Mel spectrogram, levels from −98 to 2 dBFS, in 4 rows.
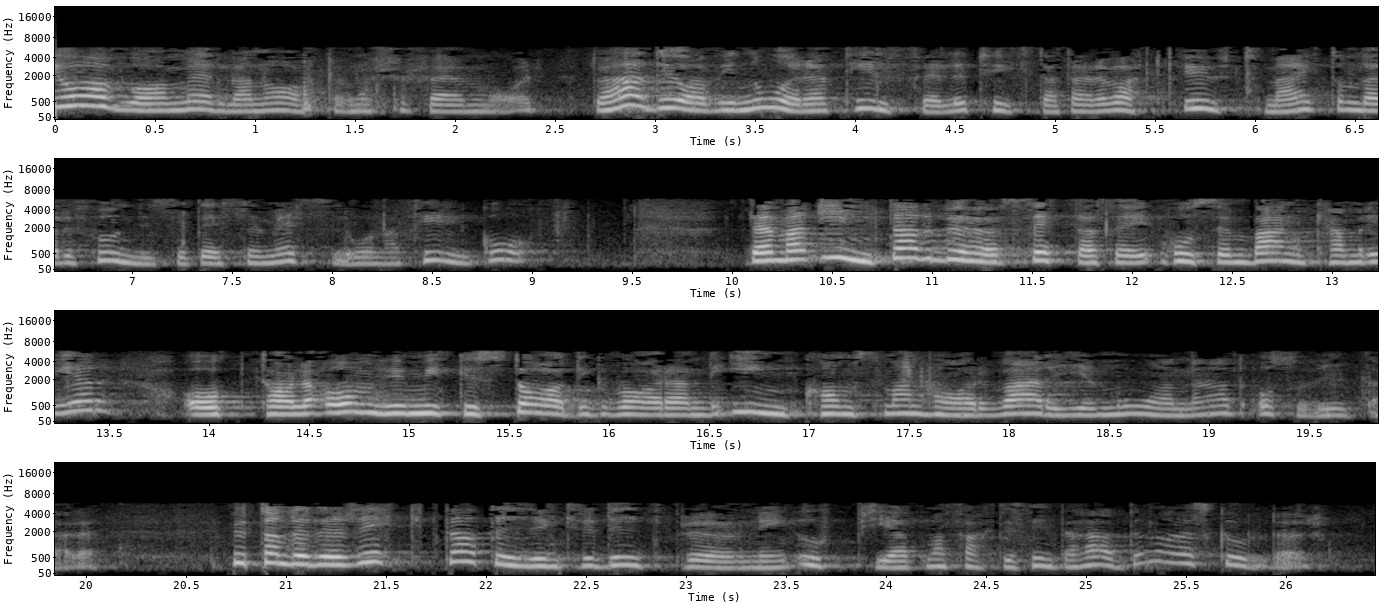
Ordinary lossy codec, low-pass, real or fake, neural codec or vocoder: MP3, 24 kbps; 7.2 kHz; fake; vocoder, 22.05 kHz, 80 mel bands, WaveNeXt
